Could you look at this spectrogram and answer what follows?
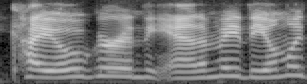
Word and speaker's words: Kyogre: how much no no no no they say kyogre in the anime the only time it's pronounced kyogri is in the hoenn pokemon wrap oh really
